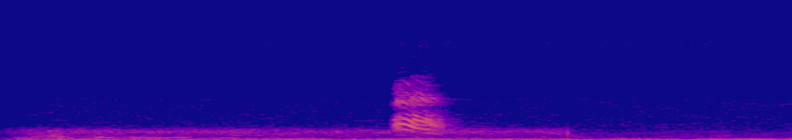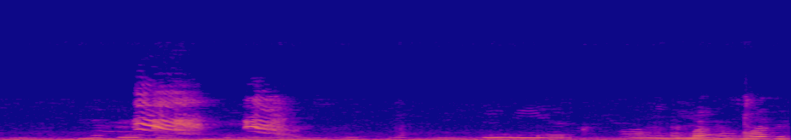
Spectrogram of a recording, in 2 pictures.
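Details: A jackdaw fledgling that has left the nest but cannot yet fly, fed and guarded by its parents, gives three harsh, raspy, scratchy begging calls a few seconds apart over a low hum and a person speaking.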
